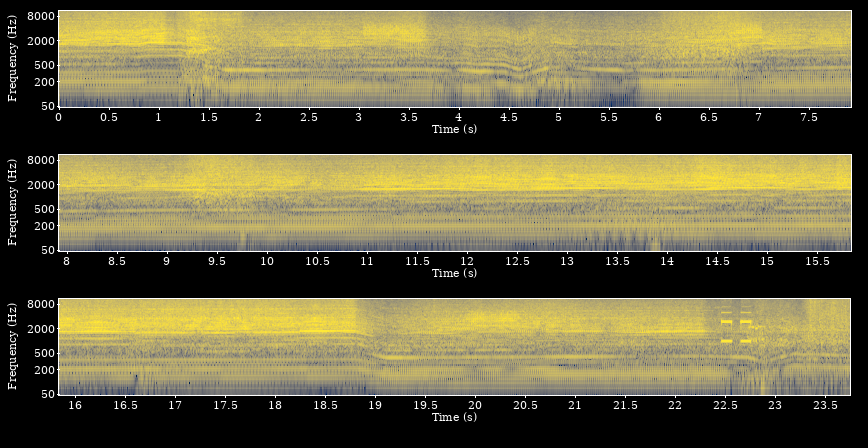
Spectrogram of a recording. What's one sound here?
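A motorcycle engine roars steadily, its pitch dropping as the rider shifts gears and rising again as it speeds up.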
